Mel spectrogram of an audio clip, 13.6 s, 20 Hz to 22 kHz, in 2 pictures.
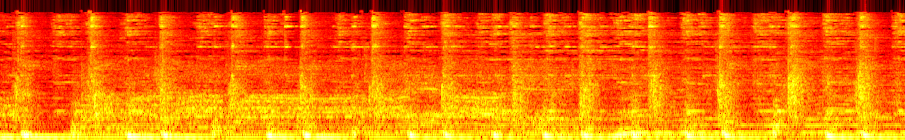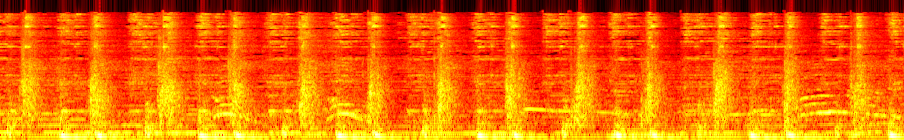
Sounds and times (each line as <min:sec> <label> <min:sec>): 0:00.0 instruments 0:13.5
0:00.0 kirtan song 0:13.5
